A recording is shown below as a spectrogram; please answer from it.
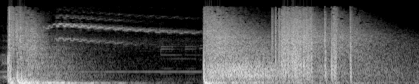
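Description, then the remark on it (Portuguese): Fireworks explode: a loud bang, then a high whistling streak fading off, another sharp boom, and a rapid series of crackling bursts toward the end. This is a fireworks display at 10 pm at a fair set up in the square in front of the Nossa Senhora do Pilar church. “Os pistoleiros aproveitaram o momento da queima de fogos e se aproximaram de repente.”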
